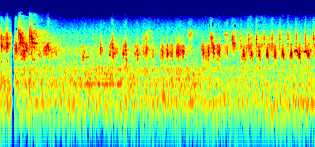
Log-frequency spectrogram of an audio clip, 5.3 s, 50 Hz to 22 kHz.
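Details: Wild oriental reed warblers at Sawatari River, 7 June 2024, many birds loudly singing; dense chattering, harsh repeated notes blend into a continuous noisy chorus.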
